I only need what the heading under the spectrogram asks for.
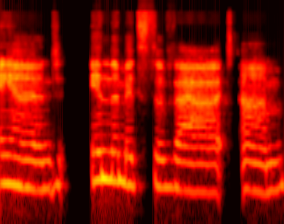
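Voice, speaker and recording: The recording is very clean, with a silent background. The speaker has an East Tennessee accent. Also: woman. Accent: Southern US (East Tennessee). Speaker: financial coach, former teacher. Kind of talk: interview.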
